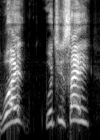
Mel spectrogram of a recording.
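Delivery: high, loud, irritated mock yell; annoyed shout. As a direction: snap back like you've been bothered mid-task. Voicing someone annoyed at interruption.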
